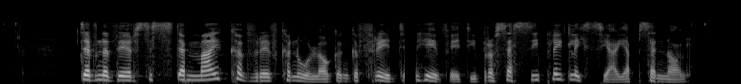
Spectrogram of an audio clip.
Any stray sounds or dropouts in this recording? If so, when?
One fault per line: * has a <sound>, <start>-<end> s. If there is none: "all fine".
* has a dropout, 4.0-4.2 s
